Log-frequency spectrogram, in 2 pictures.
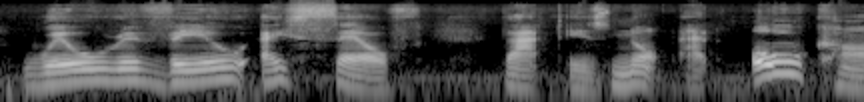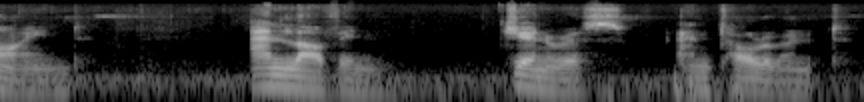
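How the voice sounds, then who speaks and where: A British man reads a scripted spiritual essay at a slow, deliberate pace. His pitch sits in a middle register and moves widely, giving the phrases an emphatic, oratorical shape. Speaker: reader of metaphysical essays.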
